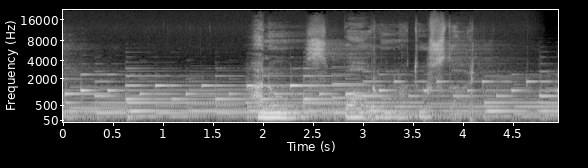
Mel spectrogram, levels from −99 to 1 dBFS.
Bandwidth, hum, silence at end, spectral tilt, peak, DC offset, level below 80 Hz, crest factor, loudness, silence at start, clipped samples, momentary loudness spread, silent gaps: 19.5 kHz; none; 0 s; -4.5 dB/octave; -4 dBFS; under 0.1%; -52 dBFS; 18 dB; -21 LUFS; 0 s; under 0.1%; 10 LU; none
